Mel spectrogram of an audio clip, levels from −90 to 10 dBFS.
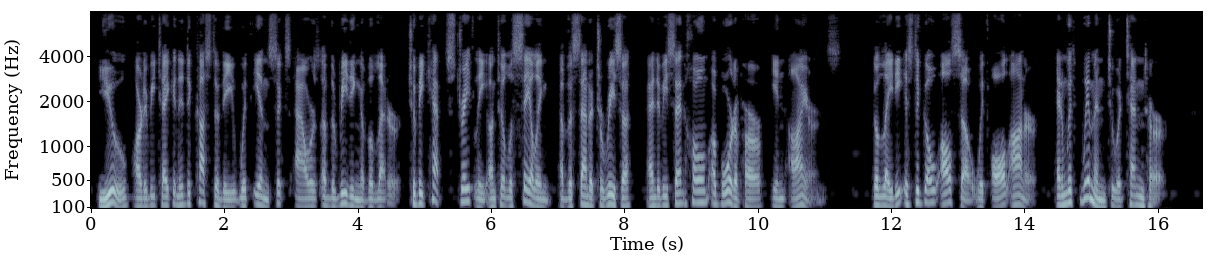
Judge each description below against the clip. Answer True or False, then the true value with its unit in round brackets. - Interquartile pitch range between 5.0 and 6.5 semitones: True (5.3 semitones)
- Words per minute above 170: True (185 wpm)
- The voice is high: False (130 Hz)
